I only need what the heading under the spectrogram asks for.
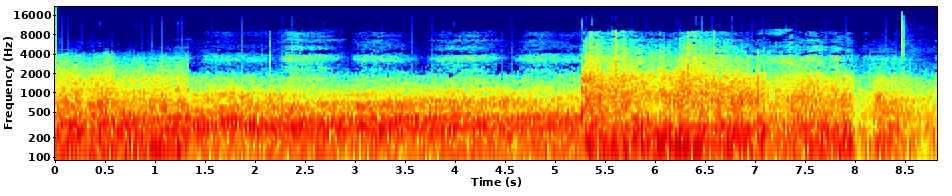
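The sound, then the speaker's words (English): Airstrike explosions hit the town of Zhytomyr in central Ukraine, with a power plant and a civilian building struck. The blasts come as a loud, continuous, heavy rumbling roar that turns harsher and brighter about halfway through, then drops slightly near the end. “Brand new video shows an airstrike on the town of Zhytomyr in central Ukraine.”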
